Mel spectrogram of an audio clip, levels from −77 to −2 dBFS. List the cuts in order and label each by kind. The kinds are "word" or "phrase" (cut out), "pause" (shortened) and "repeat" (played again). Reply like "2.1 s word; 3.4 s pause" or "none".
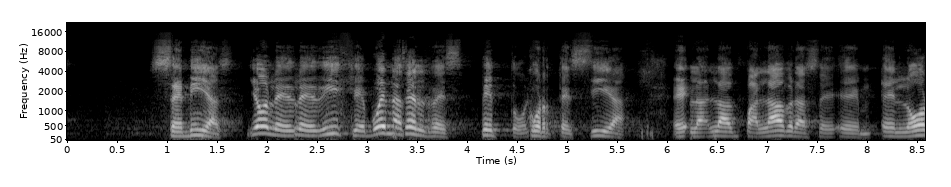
1.7 s pause; 2.3 s repeat; 3.4 s word; 4.6 s word; 6.2 s word; 6.7 s word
